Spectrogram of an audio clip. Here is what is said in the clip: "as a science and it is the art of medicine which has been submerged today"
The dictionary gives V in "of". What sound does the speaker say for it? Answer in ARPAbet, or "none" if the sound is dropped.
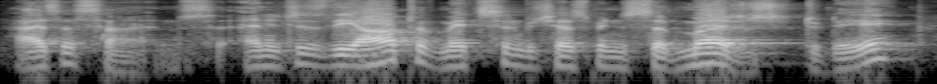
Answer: V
